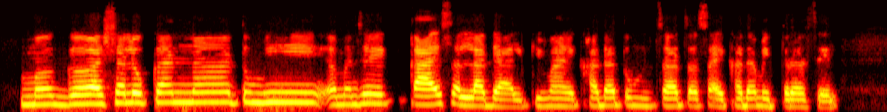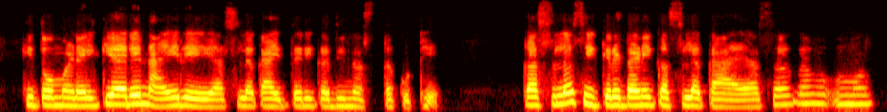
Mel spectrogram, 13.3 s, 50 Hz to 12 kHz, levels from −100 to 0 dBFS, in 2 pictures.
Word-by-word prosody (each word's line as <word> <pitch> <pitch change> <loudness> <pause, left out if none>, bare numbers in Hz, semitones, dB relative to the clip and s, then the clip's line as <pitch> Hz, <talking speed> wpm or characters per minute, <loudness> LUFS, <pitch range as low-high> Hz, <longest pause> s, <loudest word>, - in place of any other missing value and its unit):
मग 220 0 -1
अ, 235 0 +4
अशा 235 +3 +3
लोकांना 275 +1 0
तुम्ही 275 -2 -1
म्हणजे 240 +3 -2 0.2
काय 220 0 +4
सल्ला 200 -5 +1
द्याल 175 -3 -3
किंवा 190 0 -8
एखादा 195 +1 -4
तुमचाच 190 -1 -5
असा 185 0 -4
एखादा 185 +1 -4
मित्र 175 -1 -4
असेल, 155 -2 -8 0.6
की 210 - -1
तो 200 - +5
म्हणेल, 195 -1 +2
की 235 - +5
अरे, 230 +1 +9
नाही 195 -3 +2
रे! 185 -3 +3
असलं 185 +2 -3
काहीतरी 185 0 -3
कधी 180 +1 -1
नसतं 180 -4 -7
कुठे. - - -9 0.7
कसलं 220 +5 +3
सिक्रेट 205 -3 +2
आणि 205 +1 +5
कसलं 200 0 +2
काय 170 -2 -1
असं 220 +6 -5 0.4
मग 230 0 -4
200 Hz, 160 wpm, -24 LUFS, 185-235 Hz, 0.7 s, अरे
